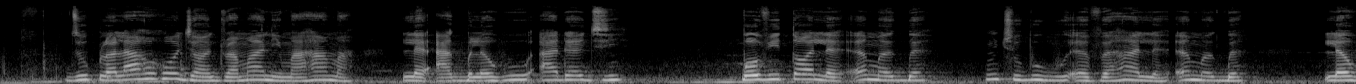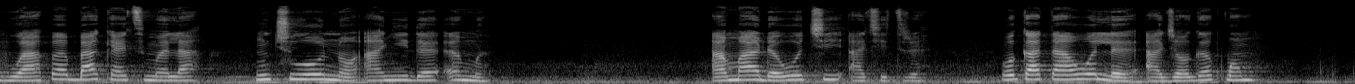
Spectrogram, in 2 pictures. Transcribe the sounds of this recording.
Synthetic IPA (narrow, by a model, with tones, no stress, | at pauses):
du˨k͡plɔ˨la˦ɦo˦xo˦d͡ʒɔ̃˨nd̪ɾa˨mã˦nĩ˨mã˨ɦa˦mã˨ | lɛ˨ʔa˨ɡ͡blɛ˨ɣu˦a˨ɖɛ˦d͡ʑi˦ | k͡po˦vi˦t̪ɔ˦lɛ˨ɛ˦mɛ̃˨ɡ͡bɛ˦ | ŋũ˦t͡ʃu˦bu˦ɡu˨ɛ˨və˨ɦã˦lɛ˨ɛ˦mɛ̃˨ɡ͡bɛ˦ | lə˨ɦu˨a˨ɸə˦ba˦kɛ˦t̪mɛ̃˨la˦ | ŋũ˦t͡ʃu˦wo˦nɔ̃˨ʔa˨ɲĩ˦ɖə˦ʔə˦mə̃˨ | a˨ma˨ɖə˨wo˦t͡ɕi˦a˨t͡ɕi˨t̪ɾɛ˨ | wo˦ka˦t̪ã˦wo˦lə˨a˨d͡ʒɔ˨ɡə˦k͡pɔ˦m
